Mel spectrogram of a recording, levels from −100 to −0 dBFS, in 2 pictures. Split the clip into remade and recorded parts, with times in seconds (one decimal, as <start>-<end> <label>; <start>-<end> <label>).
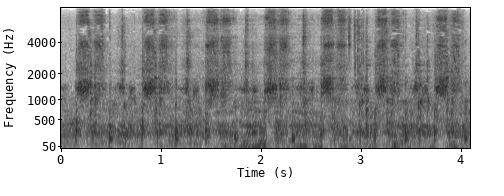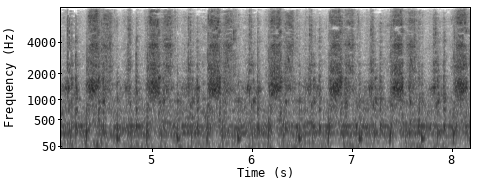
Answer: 0.0-1.1 recorded; 1.1-2.9 remade; 2.9-8.2 recorded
